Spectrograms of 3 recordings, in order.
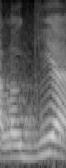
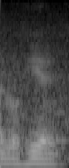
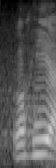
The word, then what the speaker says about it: Lohia: Iya, Logia ya, Kabupaten Muna ya. Bacanya Lohia. Lohia ya Pak?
